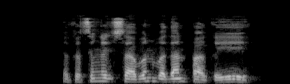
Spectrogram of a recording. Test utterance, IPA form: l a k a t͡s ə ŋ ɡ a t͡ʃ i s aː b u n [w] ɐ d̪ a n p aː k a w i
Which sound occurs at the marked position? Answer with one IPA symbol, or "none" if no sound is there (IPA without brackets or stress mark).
b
